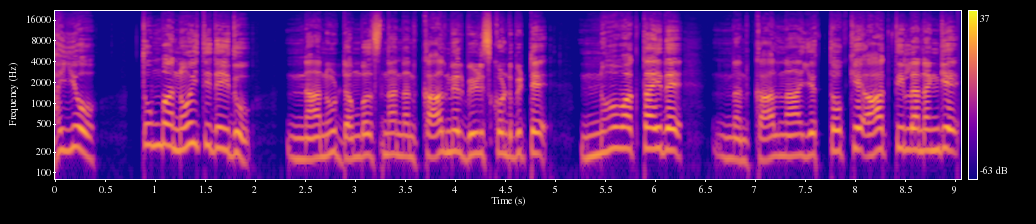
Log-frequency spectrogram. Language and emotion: Kannada, sad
